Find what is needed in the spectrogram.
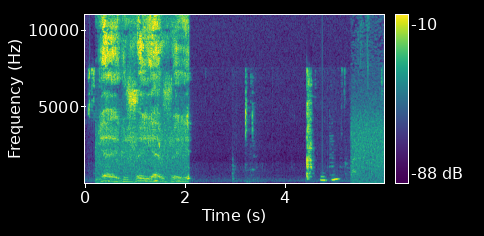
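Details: Man after total laryngectomy, fitted with voice prosthesis and having had microsurgery, singing a song in a clinical recording; fluent, well-modulated tracheoesophageal voice described as very good; tracheoesophageal voice after total laryngectomy.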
